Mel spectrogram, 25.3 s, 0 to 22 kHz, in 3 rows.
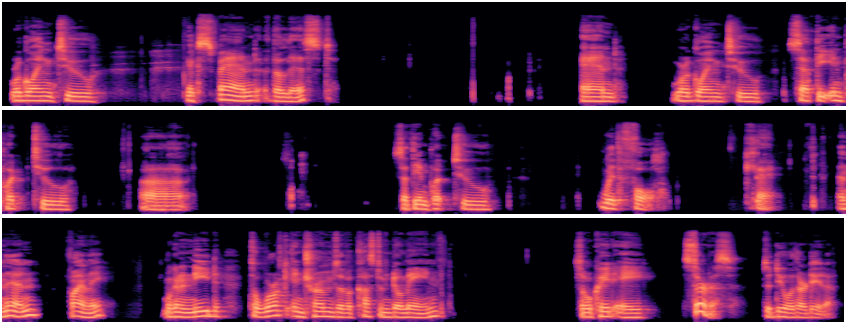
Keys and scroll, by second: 4.7 Return, 5.1 alt+shift+Right, 9.6 Return, 12.1 Return, 19.7 alt+super+l, 20.4 super+BackSpace.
